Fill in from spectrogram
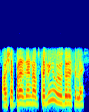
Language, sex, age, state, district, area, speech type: Dogri, male, 30-45, Jammu and Kashmir, Udhampur, rural, conversation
